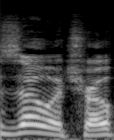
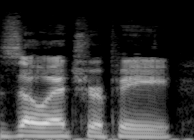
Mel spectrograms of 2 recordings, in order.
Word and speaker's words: zoetrope: It was supposed to be still like a zoetrope. I'm spinning animatedly. But when it came time to record the lyric, the actual pronunciation, completely left my brain, and I pronounced it zoetropy.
